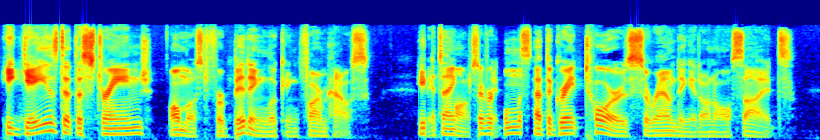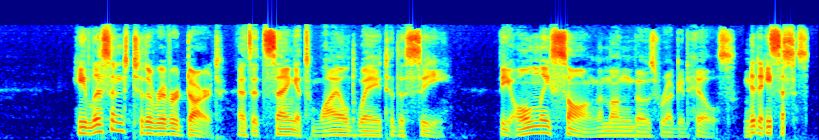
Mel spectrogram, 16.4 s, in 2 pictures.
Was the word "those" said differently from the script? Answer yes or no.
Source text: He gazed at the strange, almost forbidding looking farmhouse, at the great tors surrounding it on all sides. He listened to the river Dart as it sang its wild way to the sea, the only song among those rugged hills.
no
